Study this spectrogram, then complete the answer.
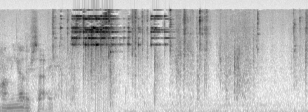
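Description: Metal buckles jingle as a harness is moved on the ground.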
